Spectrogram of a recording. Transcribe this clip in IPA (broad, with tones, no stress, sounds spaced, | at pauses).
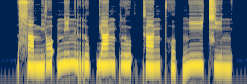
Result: s a˧ m j ɔ˥˩ ʔ n i˥˩ n r u˦˥ k̚ j a˥˩ ŋ p l u˦˥ ʔ k a˦˥ ŋ pʰ o˨˩ k̚ ŋ iː˥˩ t͡ɕ i˧ n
